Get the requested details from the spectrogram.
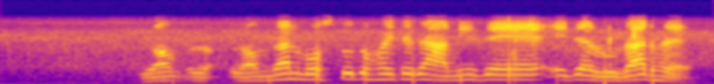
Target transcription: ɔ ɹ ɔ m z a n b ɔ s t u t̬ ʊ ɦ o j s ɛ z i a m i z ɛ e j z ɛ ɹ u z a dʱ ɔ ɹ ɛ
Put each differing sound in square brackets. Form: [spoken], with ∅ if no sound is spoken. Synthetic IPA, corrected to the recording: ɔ ɹ ɔ m z a n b ɔ s t u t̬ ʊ ɦ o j s ɛ z [ɛ] a m i z ɛ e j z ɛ ɹ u z a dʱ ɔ ɹ ɛ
